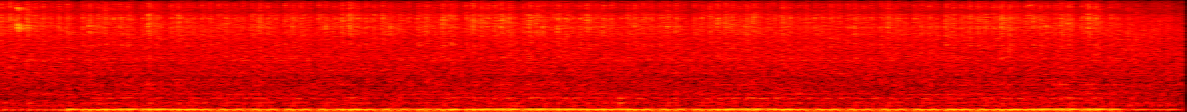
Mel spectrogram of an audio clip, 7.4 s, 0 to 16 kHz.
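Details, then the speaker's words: Caterham Super Seven 1600GT Sprint, 27 years old, original muffler with burnt wool packing: silencer removed, deep loud open exhaust throb swelling with light throttle; packing needs refilling. "少しだけサイレンサーを外して音を聞いてみましょうか凄くうるさいのですがとてもいい音がしますよ"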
